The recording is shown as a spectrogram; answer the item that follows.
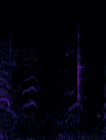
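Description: Faint crowd voices, then a single sharp crack of a metal baseball bat striking a pitched ball about one and a half seconds in.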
